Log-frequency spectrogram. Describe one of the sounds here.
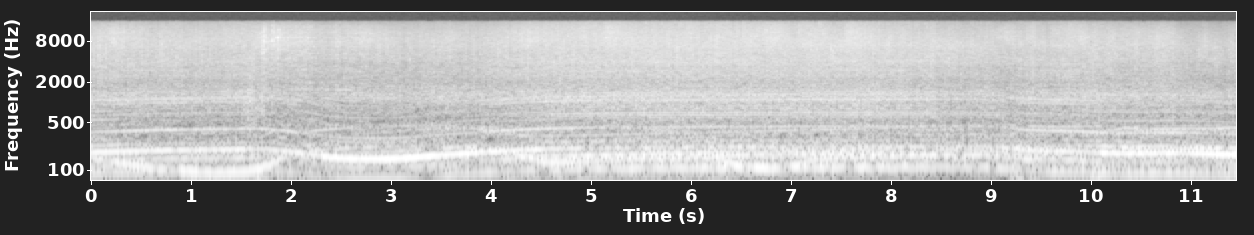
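A rally car engine revs loudly and changes pitch as it speeds up and slows down.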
